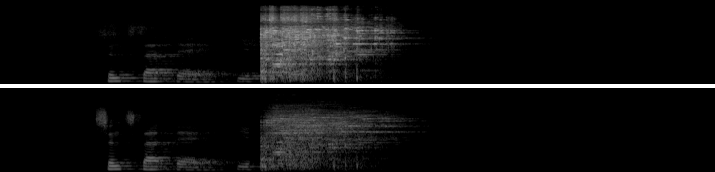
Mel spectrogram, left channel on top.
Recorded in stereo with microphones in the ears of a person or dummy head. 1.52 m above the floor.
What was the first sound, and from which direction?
A man speaking, 55° right (ahead or behind).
